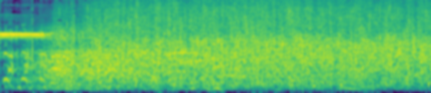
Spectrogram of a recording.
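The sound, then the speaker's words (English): A short, shrill whistle blast sounds at the very start, blown to end Paul Merton's speaking turn in a panel game, then gives way to steady, loud applause from a crowd that continues to the end. “Paul Merton was then speaking as a whistle.”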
